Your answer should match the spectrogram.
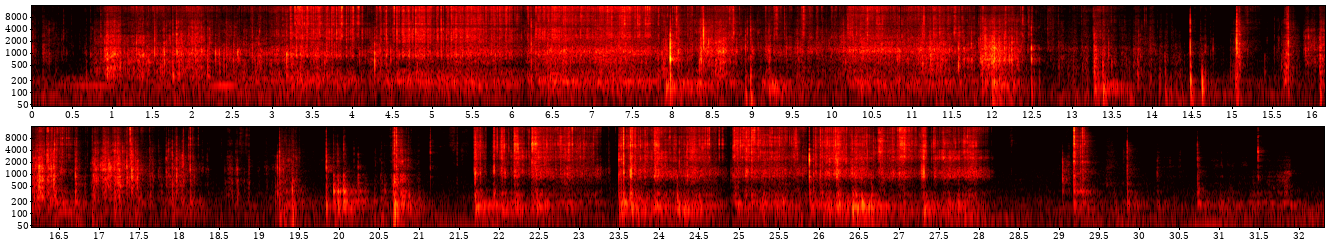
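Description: A plastic bag of hard wax beads crinkling while the beads pour and rattle into the wax warmer's metal pot, in two long pours with scattered short clatters between them. It stops about two seconds before the end, followed by a single click.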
